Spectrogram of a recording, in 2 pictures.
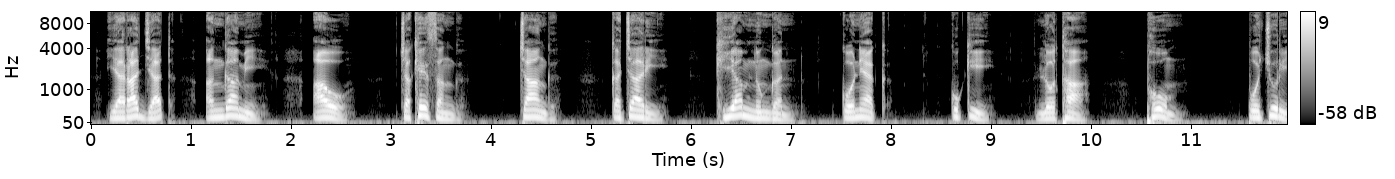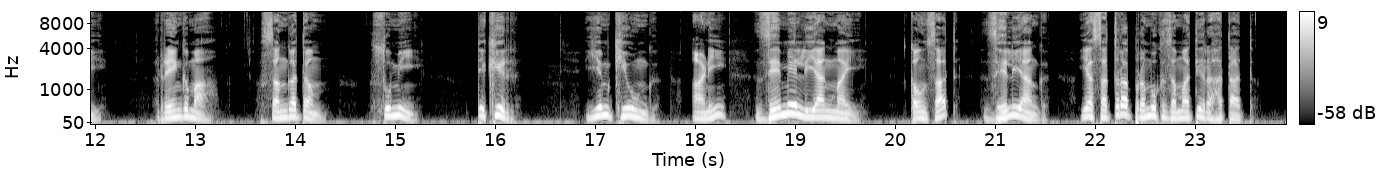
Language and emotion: Marathi, neutral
